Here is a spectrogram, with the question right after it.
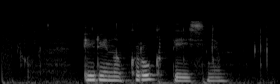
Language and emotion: Russian, neutral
